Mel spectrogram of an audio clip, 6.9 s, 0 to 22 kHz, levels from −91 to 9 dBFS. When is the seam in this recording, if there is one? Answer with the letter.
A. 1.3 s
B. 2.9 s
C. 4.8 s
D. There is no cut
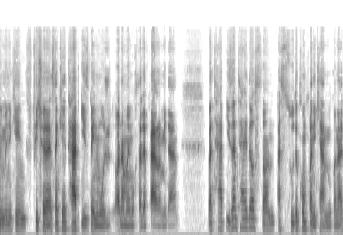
C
